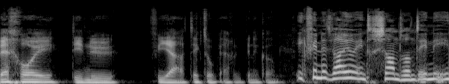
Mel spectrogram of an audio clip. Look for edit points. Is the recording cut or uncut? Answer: cut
